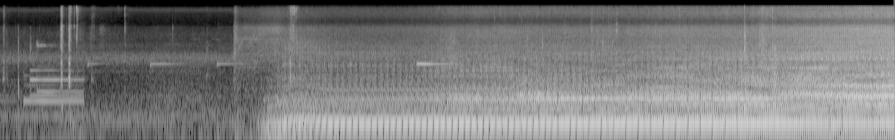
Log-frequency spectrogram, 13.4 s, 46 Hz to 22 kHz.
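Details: 2014 Hyundai Santa Fe after engine repair for damaged crank bearings (crank pulled), first start with radiator not yet fitted and new water pump: quiet, then starter catches and engine settles into even, steady idle with no knock or tick; healthy running.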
